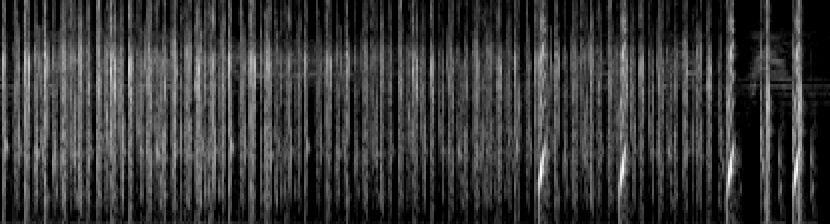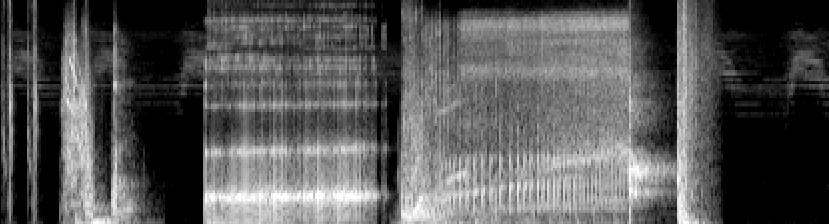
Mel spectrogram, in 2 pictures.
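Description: A cartoon larva lapping up a puddle of spilled purple juice with rapid wet slurps. Then come louder cartoon sound effects: a blaring pitched sound, a hissing stretch with sliding tones, and a sharp hit near the end.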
